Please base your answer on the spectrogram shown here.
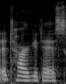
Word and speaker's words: Atargatis: To understand Atargatis, we have to go back, which, by the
